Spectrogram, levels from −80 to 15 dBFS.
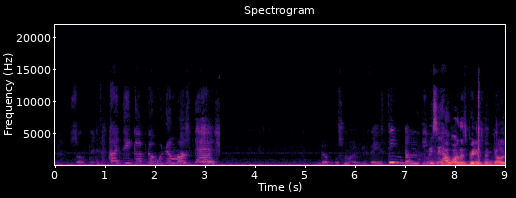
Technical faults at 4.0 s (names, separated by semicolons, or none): none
